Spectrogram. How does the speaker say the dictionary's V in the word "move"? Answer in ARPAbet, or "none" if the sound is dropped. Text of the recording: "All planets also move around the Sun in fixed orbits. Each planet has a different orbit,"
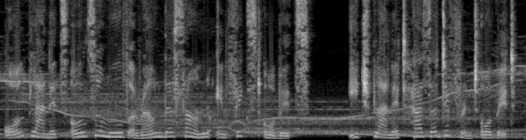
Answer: V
